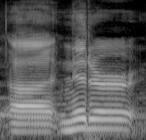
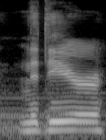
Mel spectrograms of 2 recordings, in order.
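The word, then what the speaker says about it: Nidr: It's a little bit of overlap, but, like, there's, Nidder, Nadir, Nider. There's a couple of different pronunciations.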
